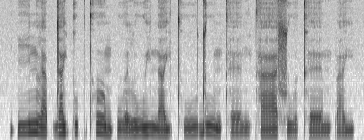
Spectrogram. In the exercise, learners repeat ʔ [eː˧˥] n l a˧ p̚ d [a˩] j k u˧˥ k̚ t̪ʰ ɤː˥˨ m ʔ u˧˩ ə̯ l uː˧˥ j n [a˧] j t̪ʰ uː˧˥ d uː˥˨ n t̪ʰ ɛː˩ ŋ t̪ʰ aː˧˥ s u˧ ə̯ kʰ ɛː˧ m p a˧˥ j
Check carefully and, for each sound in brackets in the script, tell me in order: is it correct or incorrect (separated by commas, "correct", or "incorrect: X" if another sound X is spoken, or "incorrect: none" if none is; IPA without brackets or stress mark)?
incorrect: iː˧˥, incorrect: a˧˥, correct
